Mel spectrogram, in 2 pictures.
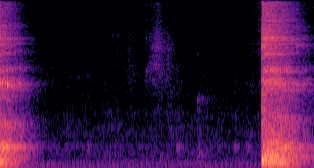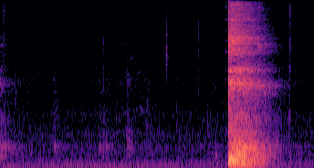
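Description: A female Chinese alligator gives deep, rumbling bellows, each short burst spaced about three seconds apart.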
